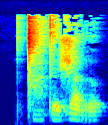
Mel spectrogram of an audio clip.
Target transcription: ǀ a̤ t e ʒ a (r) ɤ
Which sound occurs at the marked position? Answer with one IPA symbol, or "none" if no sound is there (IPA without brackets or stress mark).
r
